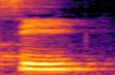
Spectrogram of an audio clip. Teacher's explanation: huruf sin adalah huruf yang nipis jadi kita nipiskan sebutan huruf sin. Si macam kita sebut biasa juga si jangan si kabasiti tu dah jadi huruf sad.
